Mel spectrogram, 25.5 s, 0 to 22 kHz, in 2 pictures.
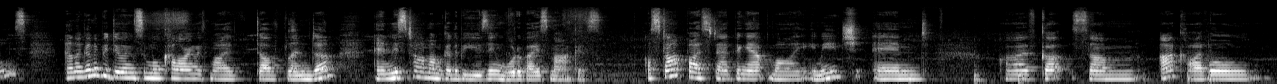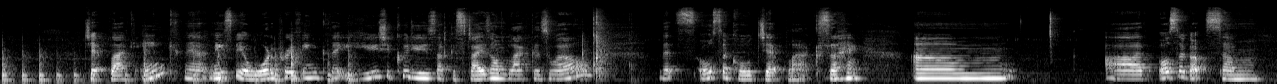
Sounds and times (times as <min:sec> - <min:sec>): Speech: 0:00.0 - 0:09.3, 0:10.0 - 0:12.6, 0:13.6 - 0:18.7, 0:19.4 - 0:22.9, 0:23.8 - 0:25.4.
